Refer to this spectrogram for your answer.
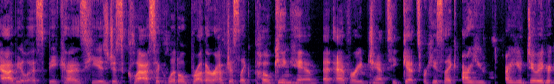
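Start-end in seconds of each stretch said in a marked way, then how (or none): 5.8-6.9 acted, needling, sweetly polite, passive-aggressive tone. Retelling how Kern pokes at Worf: imitating a polite passive-aggressive tone. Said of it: "just so polite, just so passive aggressive".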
